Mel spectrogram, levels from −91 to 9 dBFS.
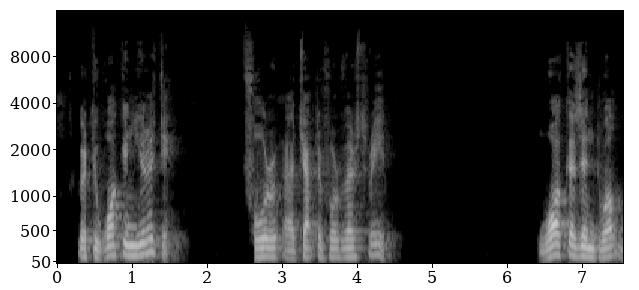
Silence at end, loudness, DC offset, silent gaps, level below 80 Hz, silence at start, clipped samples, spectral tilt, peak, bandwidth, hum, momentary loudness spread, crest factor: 0 s; -25 LUFS; under 0.1%; 1.88-1.92 s, 2.34-2.38 s, 4.70-4.74 s, 4.85-4.90 s, 5.27-5.37 s, 5.67-5.71 s; -64 dBFS; 0.3 s; under 0.1%; -7.5 dB/octave; -6 dBFS; 10.5 kHz; none; 13 LU; 20 dB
